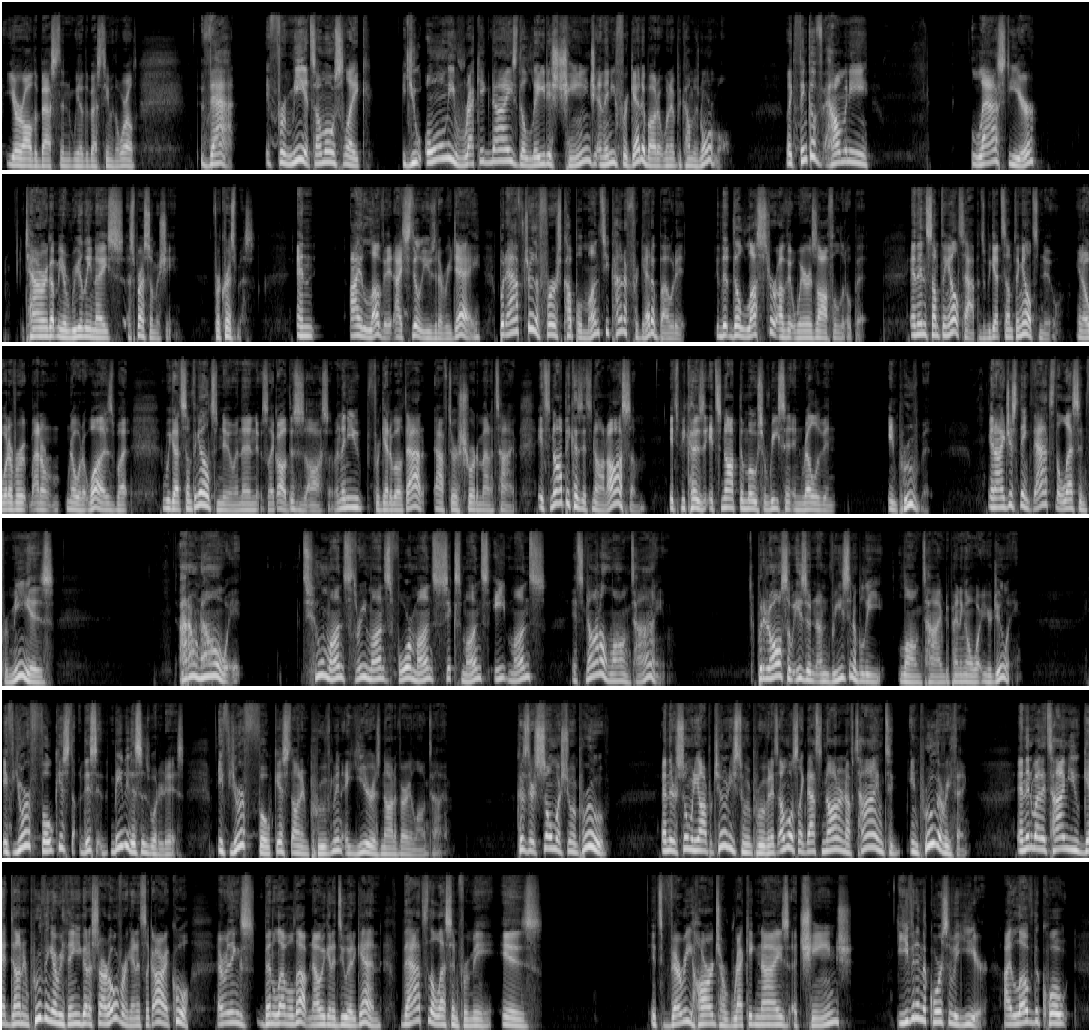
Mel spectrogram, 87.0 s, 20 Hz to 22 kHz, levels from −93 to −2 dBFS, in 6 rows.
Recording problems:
none

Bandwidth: 15.5 kHz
